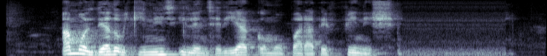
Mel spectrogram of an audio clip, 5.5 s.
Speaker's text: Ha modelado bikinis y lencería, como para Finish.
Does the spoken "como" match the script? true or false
true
